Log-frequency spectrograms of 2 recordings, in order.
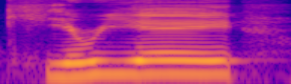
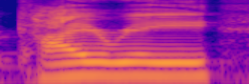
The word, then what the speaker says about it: Kyrie: When he says Lord, he's saying the Greek word, I think it's pronounced like Kyrie or Kyrie.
